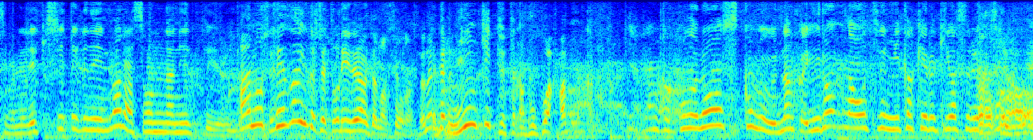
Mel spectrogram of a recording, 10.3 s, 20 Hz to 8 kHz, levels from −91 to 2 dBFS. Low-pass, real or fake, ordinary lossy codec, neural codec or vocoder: none; fake; none; codec, 16 kHz, 2 kbps, FunCodec, trained on Chinese and English, 25 frames a second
